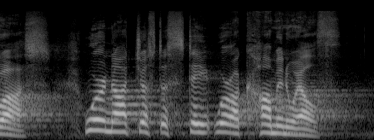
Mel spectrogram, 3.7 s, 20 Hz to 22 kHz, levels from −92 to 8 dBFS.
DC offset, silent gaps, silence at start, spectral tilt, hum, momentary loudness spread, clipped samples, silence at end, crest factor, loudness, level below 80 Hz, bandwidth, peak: under 0.1%; none; 0 s; -4.5 dB/octave; none; 16 LU; under 0.1%; 0.4 s; 16 dB; -27 LUFS; -84 dBFS; 16 kHz; -10 dBFS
